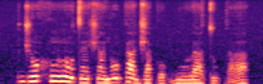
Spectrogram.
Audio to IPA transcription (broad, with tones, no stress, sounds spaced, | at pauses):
d͡ʒ ɔ̃˦ h ũ˦ l ɔ̃˦˨ t ɛ̃˧ ʃ ã˧ j ɔ̃˦ k a˦˨ d͡ʒ a˧ k o˨ ɡ͡b ũ˧ l a˧ t u˨ k a˨˦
